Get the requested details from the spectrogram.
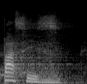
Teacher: agregándole la ES, la cual se va a pronunciar is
